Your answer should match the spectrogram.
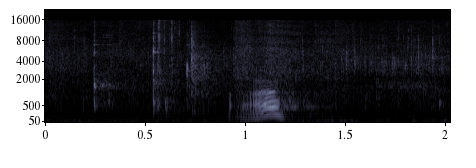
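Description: Two eggs frying in butter in a stainless steel pan: faint sizzling with a few small crackles. A short "oh" about a second in.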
